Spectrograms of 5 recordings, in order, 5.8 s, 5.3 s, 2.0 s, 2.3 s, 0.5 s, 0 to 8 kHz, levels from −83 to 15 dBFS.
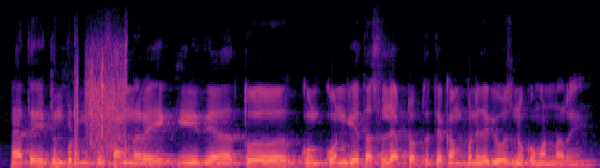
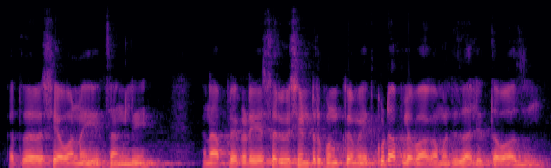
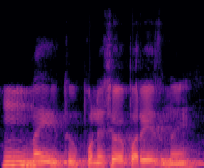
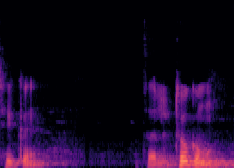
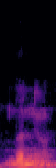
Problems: constant background noise, continuous background conversations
